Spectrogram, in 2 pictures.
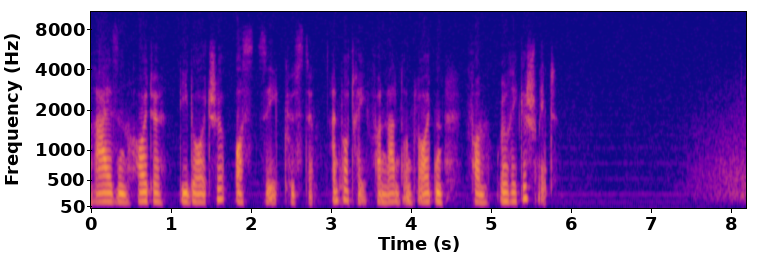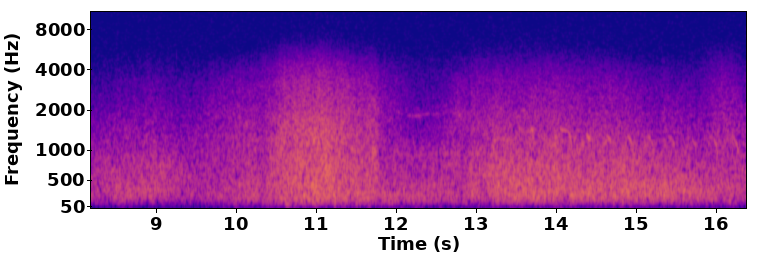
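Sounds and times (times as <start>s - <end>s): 
speech: 0.0s - 5.9s
Baltic Sea surf washing onto the German coast: 7.4s - 16.3s
wind rushing across the microphone on the coast: 7.5s - 16.3s.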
